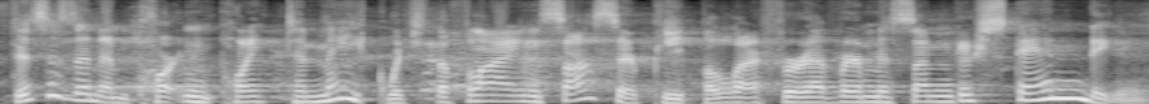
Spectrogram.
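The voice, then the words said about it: Imitates another person's voice. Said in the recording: “do I do the Terry voice?”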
